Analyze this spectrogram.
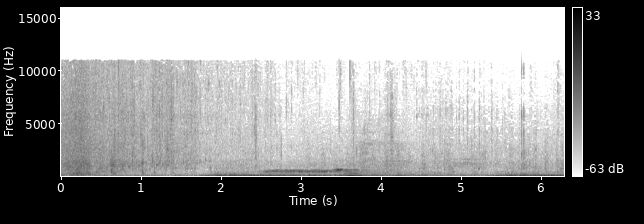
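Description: Soft footsteps shuffle over gritty debris.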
